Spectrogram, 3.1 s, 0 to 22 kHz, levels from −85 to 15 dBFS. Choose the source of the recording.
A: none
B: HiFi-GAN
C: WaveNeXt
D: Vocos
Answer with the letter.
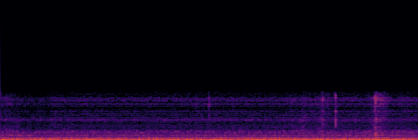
B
